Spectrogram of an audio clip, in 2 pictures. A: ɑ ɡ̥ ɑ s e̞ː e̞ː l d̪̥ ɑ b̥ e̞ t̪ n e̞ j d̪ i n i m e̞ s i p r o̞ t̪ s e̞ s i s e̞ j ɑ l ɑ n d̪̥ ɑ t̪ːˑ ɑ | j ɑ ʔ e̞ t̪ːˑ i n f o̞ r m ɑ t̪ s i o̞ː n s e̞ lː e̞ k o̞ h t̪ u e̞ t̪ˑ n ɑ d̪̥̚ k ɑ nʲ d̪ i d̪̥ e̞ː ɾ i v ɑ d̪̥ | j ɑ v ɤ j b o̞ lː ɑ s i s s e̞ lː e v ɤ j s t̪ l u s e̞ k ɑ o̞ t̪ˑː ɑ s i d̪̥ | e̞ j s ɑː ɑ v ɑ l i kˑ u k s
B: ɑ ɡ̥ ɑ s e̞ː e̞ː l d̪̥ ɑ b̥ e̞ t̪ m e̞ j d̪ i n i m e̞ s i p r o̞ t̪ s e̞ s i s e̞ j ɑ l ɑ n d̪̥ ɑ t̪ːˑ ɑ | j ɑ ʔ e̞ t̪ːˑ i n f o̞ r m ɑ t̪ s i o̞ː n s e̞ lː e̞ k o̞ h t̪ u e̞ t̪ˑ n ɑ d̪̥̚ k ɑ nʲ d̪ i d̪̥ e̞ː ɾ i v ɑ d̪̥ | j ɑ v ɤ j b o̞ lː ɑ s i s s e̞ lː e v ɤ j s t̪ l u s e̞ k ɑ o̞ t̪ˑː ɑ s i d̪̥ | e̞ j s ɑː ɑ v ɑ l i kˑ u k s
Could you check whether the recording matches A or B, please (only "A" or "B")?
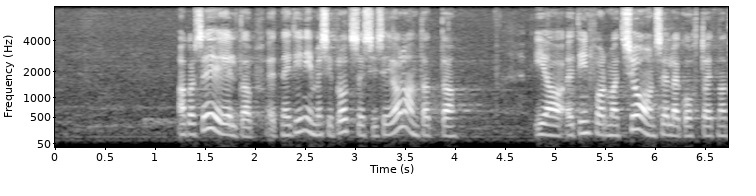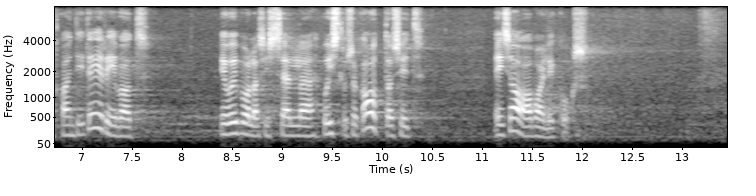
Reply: A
